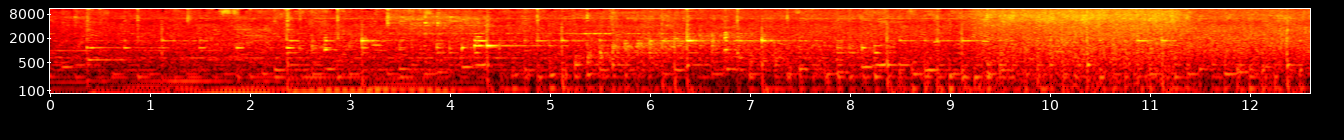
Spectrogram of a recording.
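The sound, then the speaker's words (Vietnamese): Water rushes nonstop through opened floodgates, a broad, continuous roar and wash that holds steady at a fairly loud level, swelling slightly toward the end, with no voices. “Các cửa xả lũ đã được mở. Chúng được mở trong 8 tuần. Nước chảy không ngừng.”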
